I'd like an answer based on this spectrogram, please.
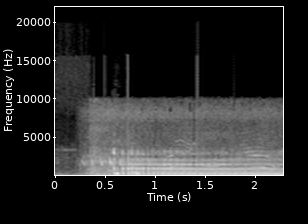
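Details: Male koala mating bellow, replayed during a vet quiz answer reveal: a deep, rough, drawn-out roar with dense, steady harmonics, starting abruptly and holding at an even level throughout.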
